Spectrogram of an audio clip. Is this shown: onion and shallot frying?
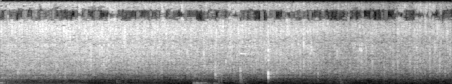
yes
